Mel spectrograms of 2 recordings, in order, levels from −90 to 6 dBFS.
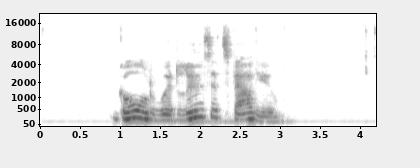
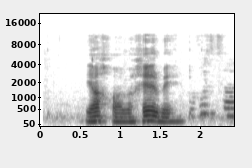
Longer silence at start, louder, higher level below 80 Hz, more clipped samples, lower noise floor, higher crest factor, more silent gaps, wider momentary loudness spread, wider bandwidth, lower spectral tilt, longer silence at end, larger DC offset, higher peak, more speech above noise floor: first, 0.9 s vs 0.6 s; second, -38 LUFS vs -23 LUFS; second, -82 dBFS vs -62 dBFS; neither; first, -85 dBFS vs -58 dBFS; about the same, 18 dB vs 20 dB; neither; second, 9 LU vs 21 LU; first, 14.5 kHz vs 11.5 kHz; second, -5.5 dB/octave vs -7 dB/octave; about the same, 0 s vs 0 s; neither; second, -22 dBFS vs -6 dBFS; first, 47 dB vs 35 dB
